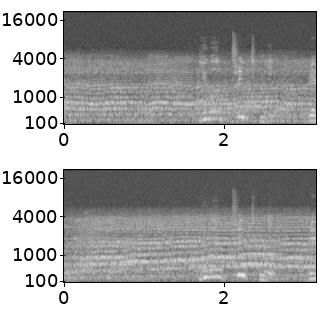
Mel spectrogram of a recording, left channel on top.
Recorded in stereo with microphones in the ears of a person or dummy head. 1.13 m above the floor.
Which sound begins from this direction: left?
A woman speaking, at 1.7 s.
